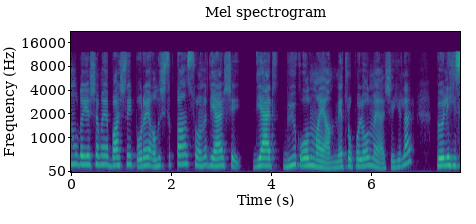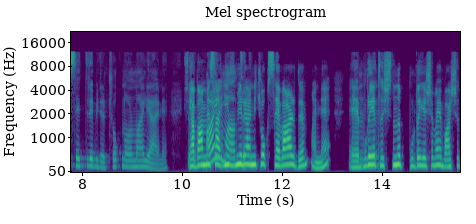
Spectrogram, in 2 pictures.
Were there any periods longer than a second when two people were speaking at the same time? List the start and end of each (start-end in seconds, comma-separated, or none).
10.2-11.4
